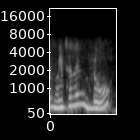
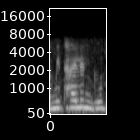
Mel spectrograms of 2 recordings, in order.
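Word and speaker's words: methylene blue: এবং এটা কি করে, এখানে লেখা আছে যে মিথিলিন ব্লু বা মিথাইলিন ব্লু, দুইভাবে উচ্চারণ ঠিক আছে।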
